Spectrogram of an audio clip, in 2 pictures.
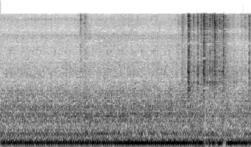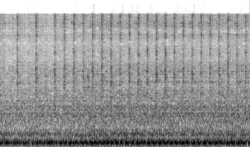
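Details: Old Ford tractor, battery charged after sitting (owner suspects the alternator isn't working), idles low and steady with an even, regular firing beat and no knocks or misses; it runs smoothly.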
